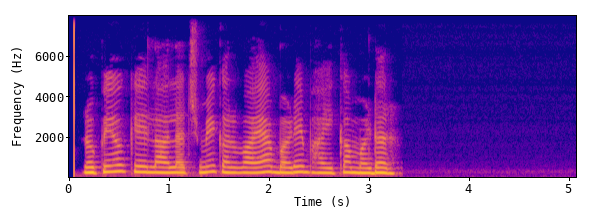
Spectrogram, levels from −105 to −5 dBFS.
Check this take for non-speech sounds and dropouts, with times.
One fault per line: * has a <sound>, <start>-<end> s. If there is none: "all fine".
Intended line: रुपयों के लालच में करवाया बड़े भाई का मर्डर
all fine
